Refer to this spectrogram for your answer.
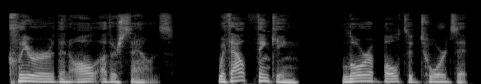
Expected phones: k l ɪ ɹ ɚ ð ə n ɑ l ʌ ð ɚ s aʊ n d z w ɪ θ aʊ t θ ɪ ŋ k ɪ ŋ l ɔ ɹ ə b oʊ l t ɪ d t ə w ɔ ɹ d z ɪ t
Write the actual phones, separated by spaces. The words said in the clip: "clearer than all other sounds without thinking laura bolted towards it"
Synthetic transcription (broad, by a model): k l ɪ ɹ ɚ ð ə n ɑ l ʌ ð ɚ s aʊ n d z w ɪ θ aʊ t θ ɪ ŋ k ɪ ŋ l ɔ ɹ ə b oʊ l t ɪ d t ə w ɔ ɹ d z ɪ t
